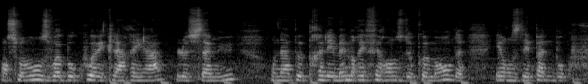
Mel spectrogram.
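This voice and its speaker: Very fast and monotone, a woman with a medium pitch speaks in flat intonation over noticeable background noise. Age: 60s. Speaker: hospital logistics worker, former nursing assistant. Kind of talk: workplace testimony interview. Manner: hesitant, many fillers.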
